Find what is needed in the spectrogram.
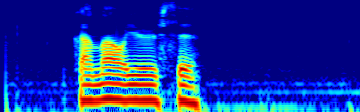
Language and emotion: Russian, neutral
